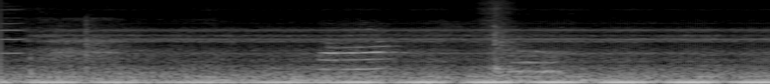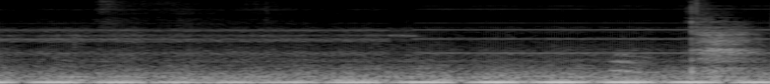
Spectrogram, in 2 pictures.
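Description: A house cat meows a few times, short, soft and fairly distant, over a steady low electrical hum.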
